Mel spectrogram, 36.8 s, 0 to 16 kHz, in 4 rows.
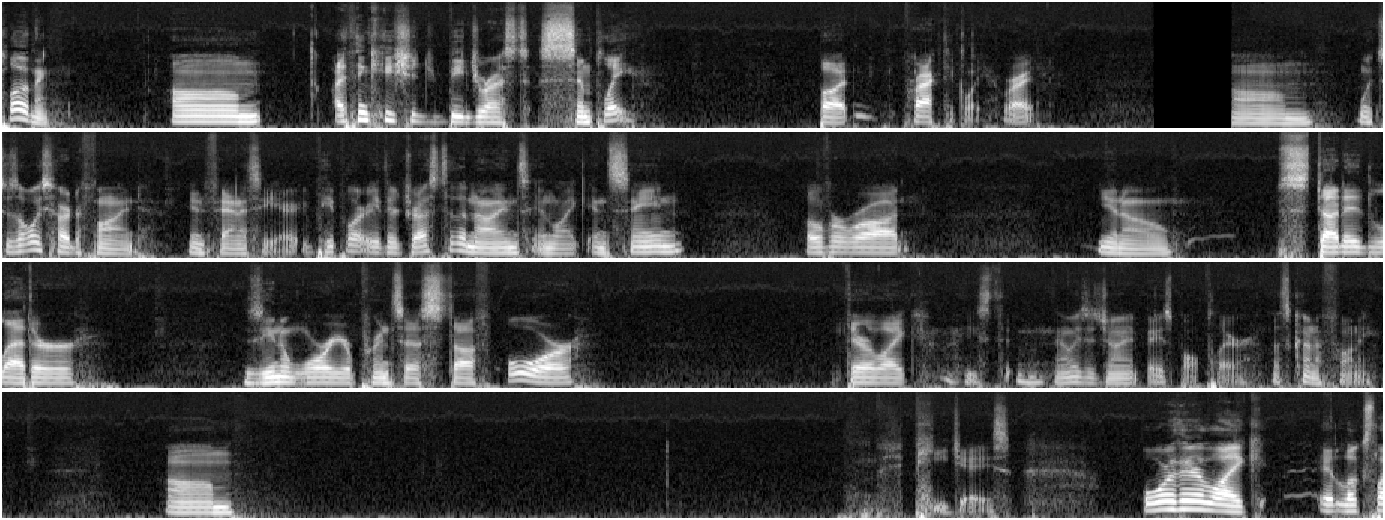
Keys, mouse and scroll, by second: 0.2 click, 0.7 click, 2.7-5.1 scroll down 26, 4.6 right click, 5.6 click, 6.0 scroll down 1, 6.1 scroll down 1, 6.3 scroll down 1, 6.4 scroll, 6.9 scroll down 1, 9.7 click, 11.8 click, 13.0-14.3 drag, 14.9 scroll down 1, 15.0 scroll, 15.0 scroll, 15.4 scroll, 16.6 click, 19.2 click, 19.8 scroll, 19.8 scroll, 19.9 scroll, 19.9 scroll, 20.6 scroll, 20.6 scroll, 20.7 scroll, 20.7 scroll, 21.8-22.3 scroll down 1, 22.5 click, 23.4 click, 24.7 click, 27.5 click, 28.1 scroll down 6, 30.3 scroll down 3, 31.7 click, 33.1 click, 35.1 scroll down 1, 35.1 scroll down 1, 35.2 scroll down 1, 36.1 scroll down 1, 36.1 scroll down 1, 36.2 scroll down 1.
